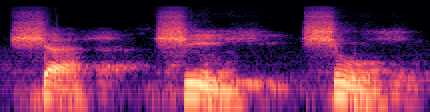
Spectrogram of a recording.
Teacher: kalau syin ini adalah lidah bagian tengah Jadi bukan ujung lagi tapi tengah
